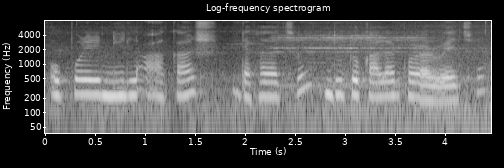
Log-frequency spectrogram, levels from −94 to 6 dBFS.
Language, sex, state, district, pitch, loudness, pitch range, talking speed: Bengali, female, West Bengal, Cooch Behar, 230 Hz, -16 LUFS, 215-240 Hz, 120 wpm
